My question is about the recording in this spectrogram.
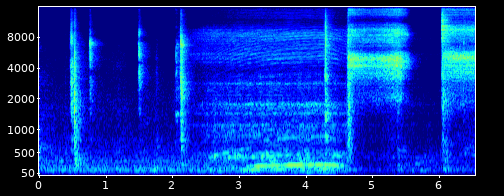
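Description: Clicks of relays and switches on an electric relay control trainer, then its small motor running with a low hum for about two seconds and a loud burst of compressed air hissing out near the end as the pneumatic cylinders work.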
